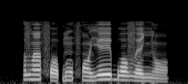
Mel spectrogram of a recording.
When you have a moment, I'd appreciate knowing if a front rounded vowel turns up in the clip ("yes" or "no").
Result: no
